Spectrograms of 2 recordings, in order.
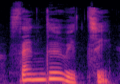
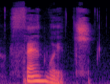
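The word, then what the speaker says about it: sandwich: 있을 때 생략이 되는데요 먼저 샌드위치 대신에 샌위치 샌위치 핸드 some 대신에 핸 some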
